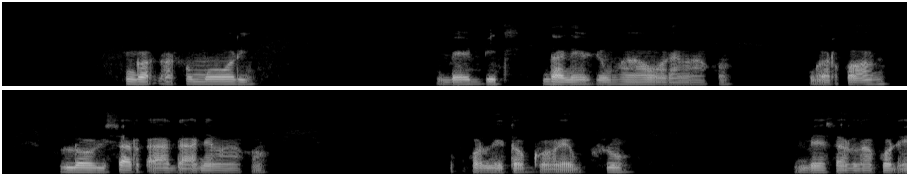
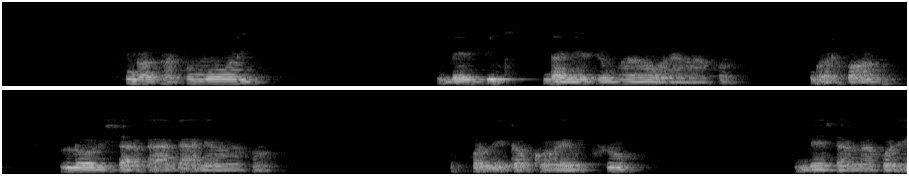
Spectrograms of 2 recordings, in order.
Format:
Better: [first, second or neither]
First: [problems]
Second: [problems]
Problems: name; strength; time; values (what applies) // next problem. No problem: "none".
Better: first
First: none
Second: room echo; dies away in 0.5 s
